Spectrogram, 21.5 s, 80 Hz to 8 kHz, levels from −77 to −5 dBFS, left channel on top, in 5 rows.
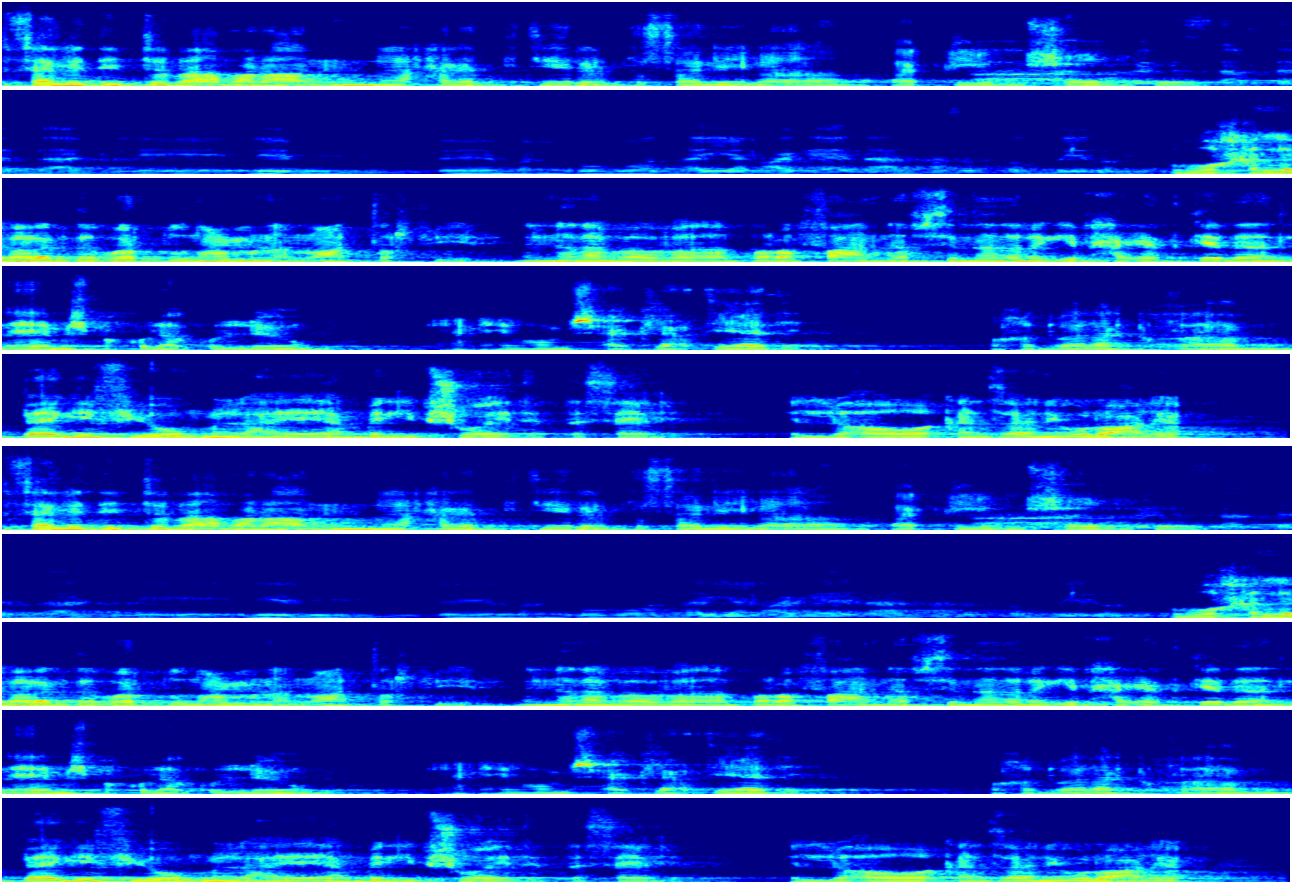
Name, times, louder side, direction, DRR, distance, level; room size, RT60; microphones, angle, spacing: voice 1, 0.0-4.0 8.2-14.0 14.3-15.6 16.2-19.5 19.8-21.1, left 1 dB, 15° left, 1.0 m, -30 dB
voice 2, 3.2-5.5 5.8-8.1 16.7-17.1, left 2 dB, 85° left, 4.3 m, -46 dB
27.5 x 21.5 x 9.7 m
head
